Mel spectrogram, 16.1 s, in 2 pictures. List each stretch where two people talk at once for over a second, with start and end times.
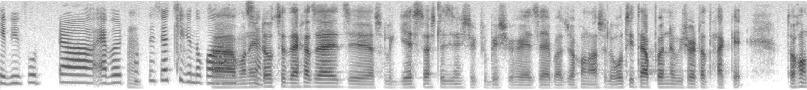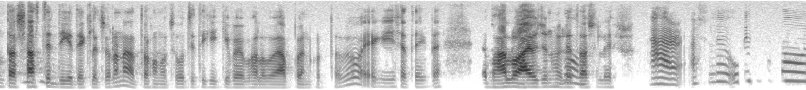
none

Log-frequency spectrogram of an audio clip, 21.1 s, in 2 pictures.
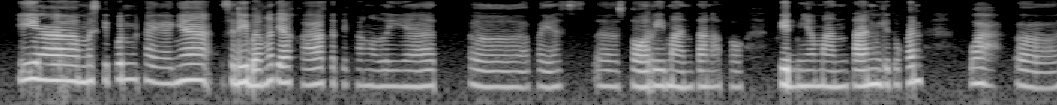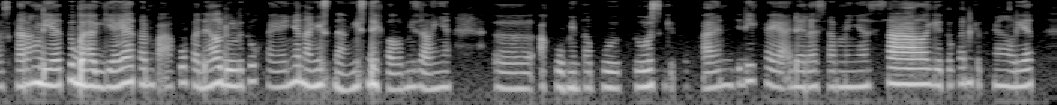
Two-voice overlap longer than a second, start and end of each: none

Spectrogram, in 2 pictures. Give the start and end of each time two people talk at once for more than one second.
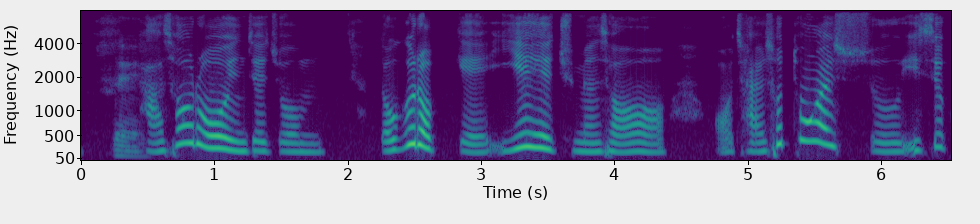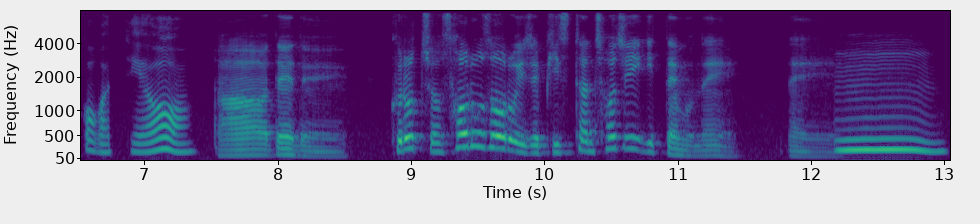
none

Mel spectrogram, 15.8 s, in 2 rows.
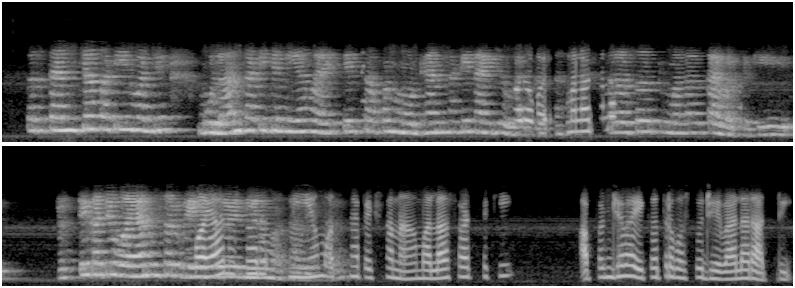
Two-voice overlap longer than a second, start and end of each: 9.8-11.2

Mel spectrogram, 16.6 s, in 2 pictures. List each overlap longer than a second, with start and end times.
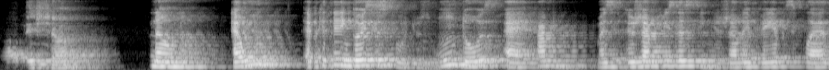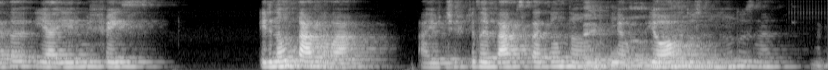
14.1-15.4

